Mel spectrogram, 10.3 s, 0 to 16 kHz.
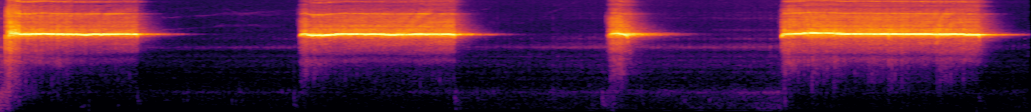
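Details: Wilesco D455 tabletop stationary steam engine, warmed up with the boiler at full pressure: four shrill, steady high whistle blasts, one cut short, with clean starts and silence between. Normal whistle; the boiler is holding good pressure.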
